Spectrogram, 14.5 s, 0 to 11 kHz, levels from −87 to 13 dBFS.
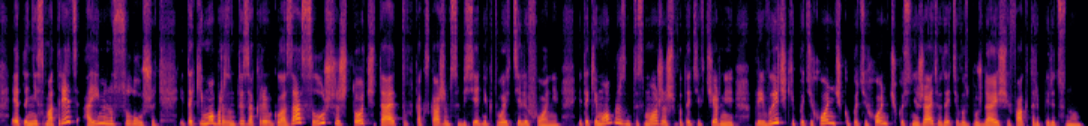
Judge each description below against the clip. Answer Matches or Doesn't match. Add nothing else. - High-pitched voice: Matches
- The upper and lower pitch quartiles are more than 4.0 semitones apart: Doesn't match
